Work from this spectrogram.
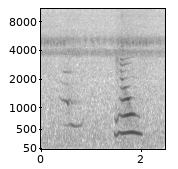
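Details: Cute wild cat in Jeonju, North Jeolla Province, Korea, giving a faint short mew, then a louder drawn-out meow that holds level and falls away, against a steady high insect drone.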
